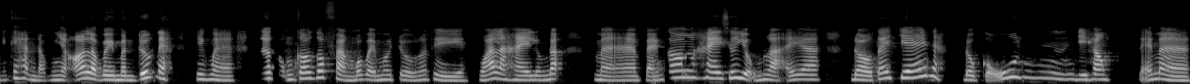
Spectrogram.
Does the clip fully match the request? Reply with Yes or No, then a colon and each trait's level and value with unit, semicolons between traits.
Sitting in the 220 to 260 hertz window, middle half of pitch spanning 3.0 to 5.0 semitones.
No: high, 225 Hz; wide, 5.5 semitones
